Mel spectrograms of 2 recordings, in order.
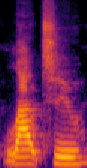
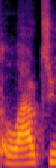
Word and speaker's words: Lao Tzu: Today, I'm going over it with the newly dubbed Sir Lao Tzu the Builder. Let's get to it. All right, today I am joined by Sir Lao Tzu the Builder.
